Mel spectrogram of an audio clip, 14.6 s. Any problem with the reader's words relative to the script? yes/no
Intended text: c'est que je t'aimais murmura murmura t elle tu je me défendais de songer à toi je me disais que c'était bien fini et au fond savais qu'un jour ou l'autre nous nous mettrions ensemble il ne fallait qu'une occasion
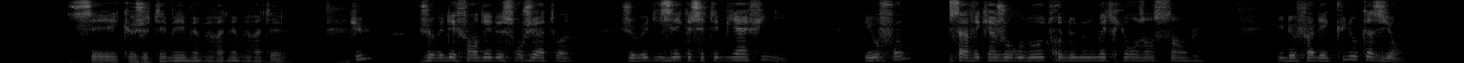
no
